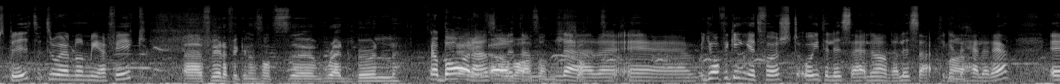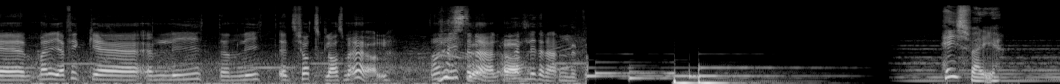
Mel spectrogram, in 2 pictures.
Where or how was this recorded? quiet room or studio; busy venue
busy venue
